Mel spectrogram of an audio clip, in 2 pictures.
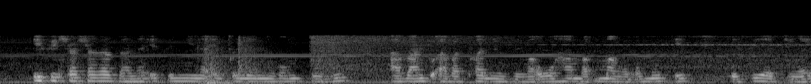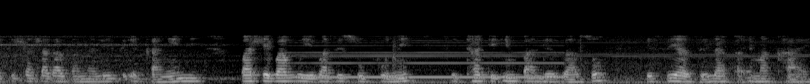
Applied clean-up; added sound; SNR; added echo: none; Subway, metro, underground; 9 dB; reverberation time 0.2 s.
